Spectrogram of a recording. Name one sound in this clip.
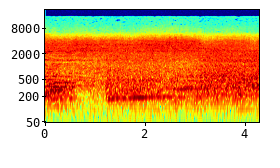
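A train rumbles loudly past close by.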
